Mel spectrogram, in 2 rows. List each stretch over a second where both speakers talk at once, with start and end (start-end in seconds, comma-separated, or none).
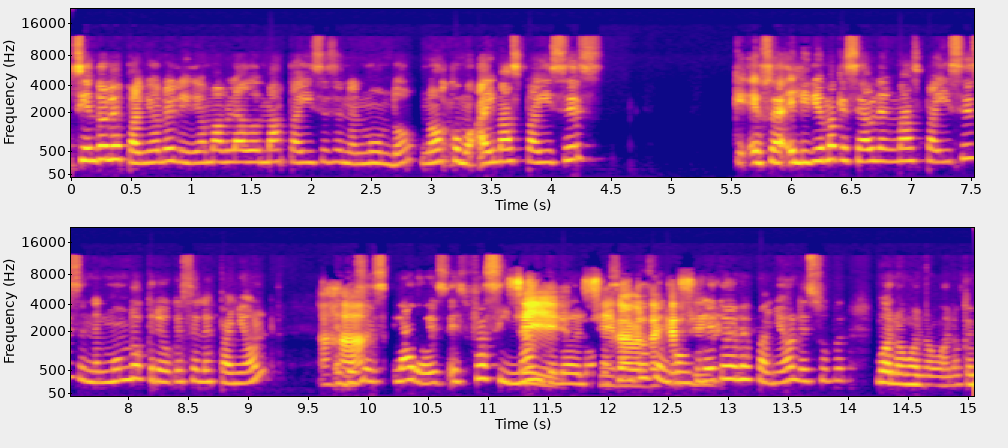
11.1-13.0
